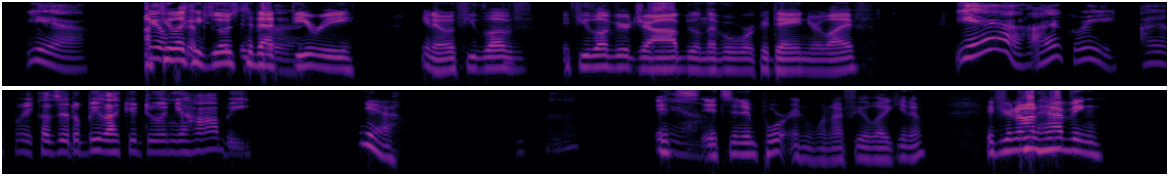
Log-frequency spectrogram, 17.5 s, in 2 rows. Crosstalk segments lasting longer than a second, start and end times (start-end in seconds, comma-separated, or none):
1.1-2.3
